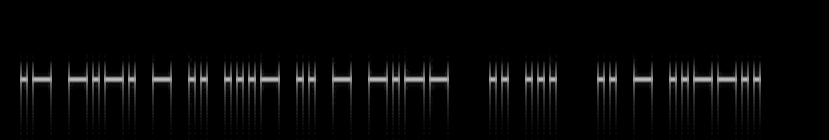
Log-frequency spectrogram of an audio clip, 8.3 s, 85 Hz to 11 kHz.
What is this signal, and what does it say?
Morse code, heard as a keyed tone, about 20 wpm, 700 Hz. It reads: ACTIVITY IS IT?
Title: Sentences from Top 1000 Words - Review Part 4 - 20wpm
